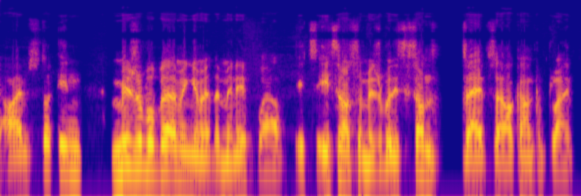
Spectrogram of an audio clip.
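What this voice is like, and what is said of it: Birmingham (Brummie) English accent. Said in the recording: “Your accent sounds like you're a Brummie”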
